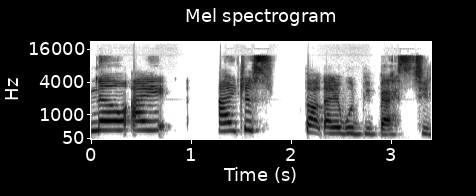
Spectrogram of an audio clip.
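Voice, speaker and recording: Speaking fairly slowly with a French accent, a woman lets her pitch swing very widely. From Europe. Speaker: novelist. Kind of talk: interview. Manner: halting, many fillers.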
